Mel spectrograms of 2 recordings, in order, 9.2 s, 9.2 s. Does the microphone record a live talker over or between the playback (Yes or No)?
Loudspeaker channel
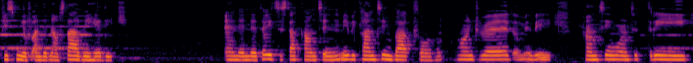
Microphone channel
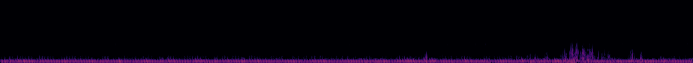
No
